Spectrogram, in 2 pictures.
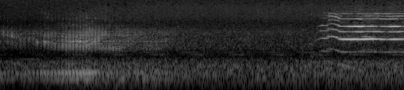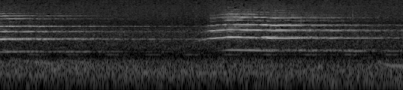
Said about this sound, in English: One that's had worldwide attention is the song of the humpback whale. That's apparently an acoustic reproductive display, probably produced only by males, and only in the breeding season.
